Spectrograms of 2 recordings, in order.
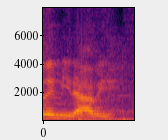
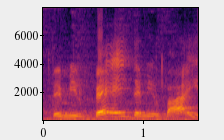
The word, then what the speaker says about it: Demirbay: Creo que no se pronuncia Demirabi. Demirbay es lo que dice el comentarista, no sé.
